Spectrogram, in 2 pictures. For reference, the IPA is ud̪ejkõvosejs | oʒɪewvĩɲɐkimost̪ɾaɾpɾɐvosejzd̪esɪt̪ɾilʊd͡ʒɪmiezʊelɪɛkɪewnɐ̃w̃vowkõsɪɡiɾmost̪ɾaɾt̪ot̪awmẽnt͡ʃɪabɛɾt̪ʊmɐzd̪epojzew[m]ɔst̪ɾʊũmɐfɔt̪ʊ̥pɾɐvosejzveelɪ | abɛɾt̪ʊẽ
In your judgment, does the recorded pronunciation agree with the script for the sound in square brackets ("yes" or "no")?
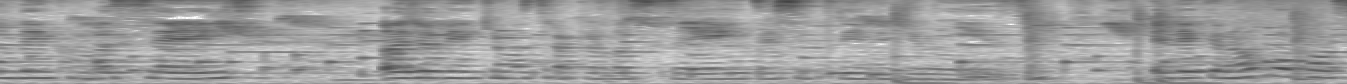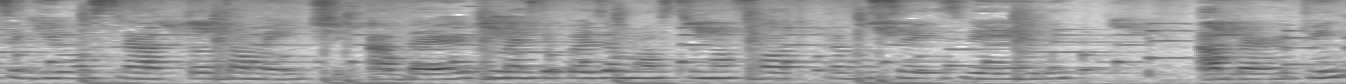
yes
